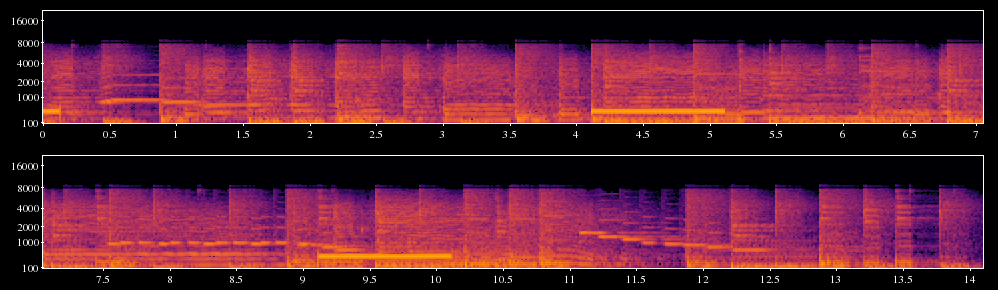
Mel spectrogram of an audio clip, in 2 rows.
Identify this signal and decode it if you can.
Ringback tone (Europe, 425 Hz), with noise.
